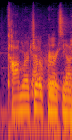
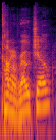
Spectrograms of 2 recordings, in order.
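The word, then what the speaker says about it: Kamurocho: games is very long we stick with the very japanese pronunciation like yagami kamarucho hitting that first a verses kamarocho or yagami so explaining that to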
